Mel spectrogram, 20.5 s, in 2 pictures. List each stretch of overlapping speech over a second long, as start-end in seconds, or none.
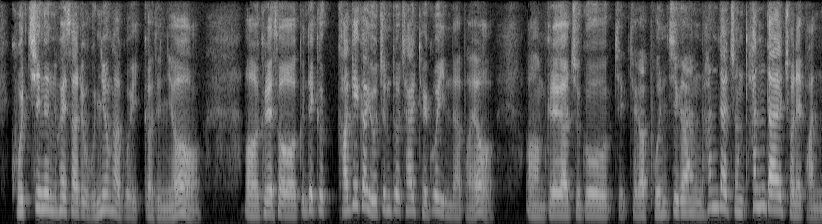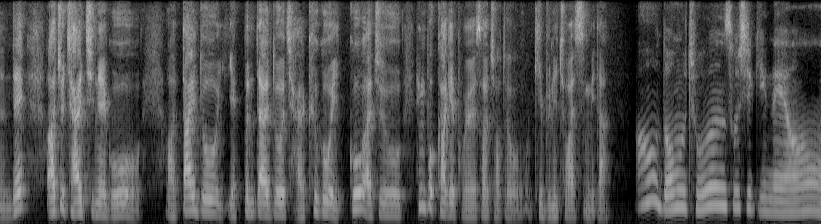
none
